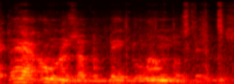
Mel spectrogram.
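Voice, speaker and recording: A man's voice: lowish voice, animated, moderate pace, natural voice. Guy doing folksy bossy insurance man in an old radio play, repeats himself, bit far from mic, some noise. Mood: genial, explanatory. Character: male insurance man Earl, hospitable, excitable, bossy husband. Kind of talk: old-time radio drama re-creation on stage. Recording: distant stage mics, some room noise.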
